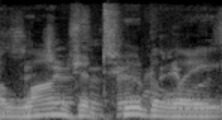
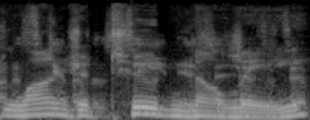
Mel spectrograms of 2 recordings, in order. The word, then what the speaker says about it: longitudinally: the exception of Arizona longitudinally it's longitudinally got it I cheated myself on a syllable that first time uh you could make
